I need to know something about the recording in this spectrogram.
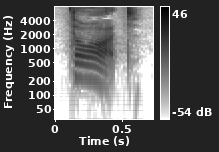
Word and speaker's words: thought: teach taut taut think thought thought remember that the G is silent in these verbs verbs with three different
